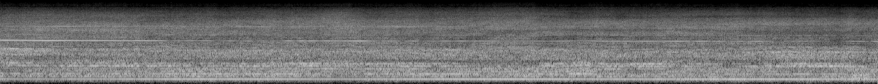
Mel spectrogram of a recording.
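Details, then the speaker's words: Battery blower clearing snow off a Kioti DK6020 tractor that sat outside in the cold: a steady high blower whine with a rough bearing hum and weak airflow. Tight bearings from the cold are suspected; the batteries are good. "The battery. I can hear the uh bearings in this thing. I can tell that it's not not blowing with as much force as it normally does. Probably the bearings are a little tight."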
